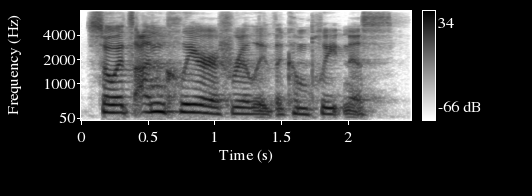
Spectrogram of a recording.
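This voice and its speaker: A woman's voice: lowish voice, fairly quick, creaky, fairly bright tone. A woman on a discussion panel, raising a point in a conversational, analytical style.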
